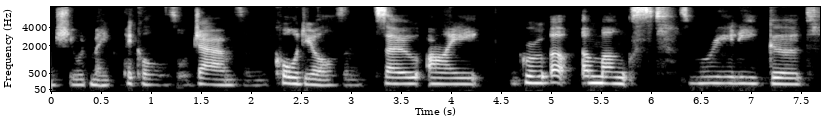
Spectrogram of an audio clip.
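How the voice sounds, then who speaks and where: In a relaxed conversational interview, a woman in her forties who was born in Denmark and grew up in Tanzania chats easily as a guest chef and cookbook author. Her voice sits low, and she fills her speech with "sort of" and "you know."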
